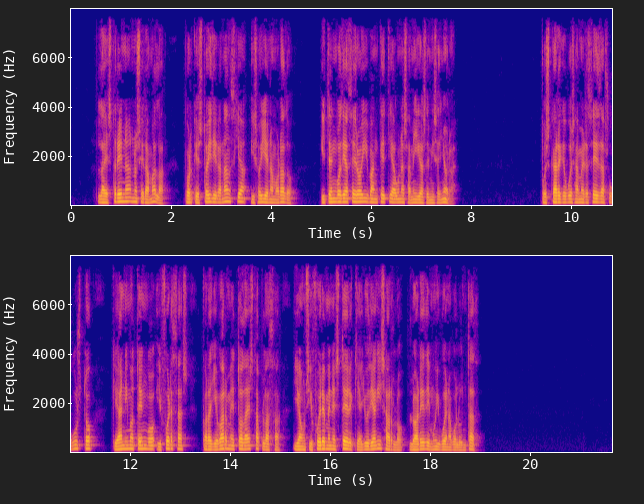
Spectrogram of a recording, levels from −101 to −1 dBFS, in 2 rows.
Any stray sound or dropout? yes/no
no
